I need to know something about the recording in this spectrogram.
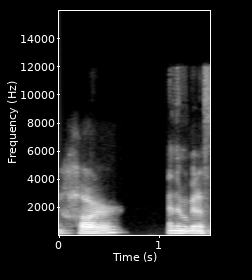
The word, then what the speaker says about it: har: And this is pronounced H-A-R. I'll type it here. As you pronounce it, it's going to be similar to the way the R in guru is pronounced, where you put the tongue up on the top part of your mouth, like right behind the teeth.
